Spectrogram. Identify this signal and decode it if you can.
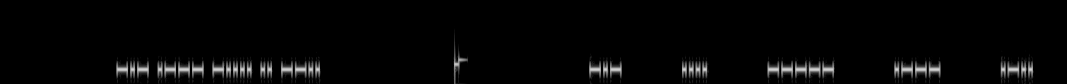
Morse code, heard as a keyed tone, about 36 wpm, spaced as for 18 wpm, 700 Hz. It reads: KJ6IZ KH0JL
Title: USA Call Signs - 5 Characters - 6x Character Spacing - 35wpm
